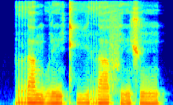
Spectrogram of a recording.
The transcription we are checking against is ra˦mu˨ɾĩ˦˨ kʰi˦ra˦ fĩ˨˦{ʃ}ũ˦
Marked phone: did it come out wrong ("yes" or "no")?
no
